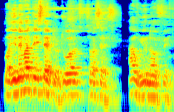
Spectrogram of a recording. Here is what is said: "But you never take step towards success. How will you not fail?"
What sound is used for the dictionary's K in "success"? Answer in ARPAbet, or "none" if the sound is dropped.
none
